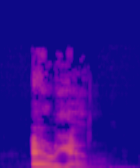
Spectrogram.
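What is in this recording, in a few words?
"alien", Japanese, female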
